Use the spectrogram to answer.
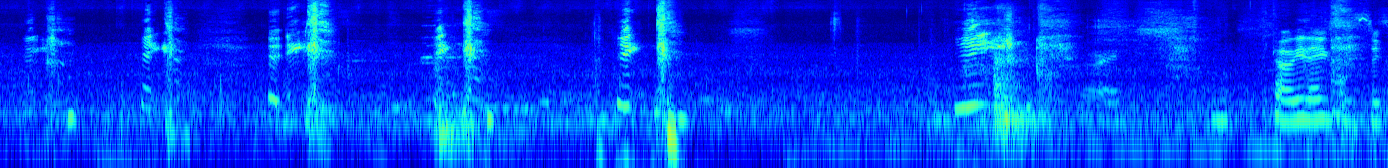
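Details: Rapid repeated sneezing in a girl: a series of quick, small sneezes mixed with brief talking and room noise.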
